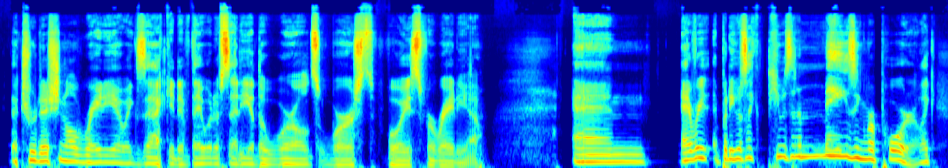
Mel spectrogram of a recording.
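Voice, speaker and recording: A man with a deep voice chatting casually on a podcast, reflective and self-deprecating. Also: a little mellow, dry recording, studio quality. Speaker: podcast host.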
